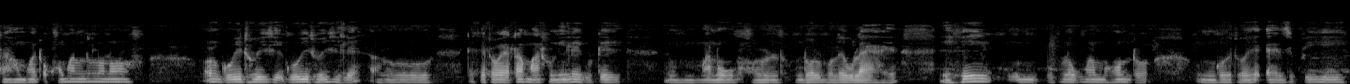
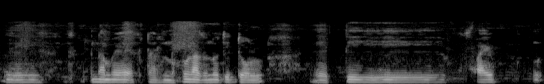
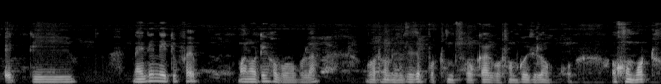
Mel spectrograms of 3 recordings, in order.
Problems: background sounds at intervals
